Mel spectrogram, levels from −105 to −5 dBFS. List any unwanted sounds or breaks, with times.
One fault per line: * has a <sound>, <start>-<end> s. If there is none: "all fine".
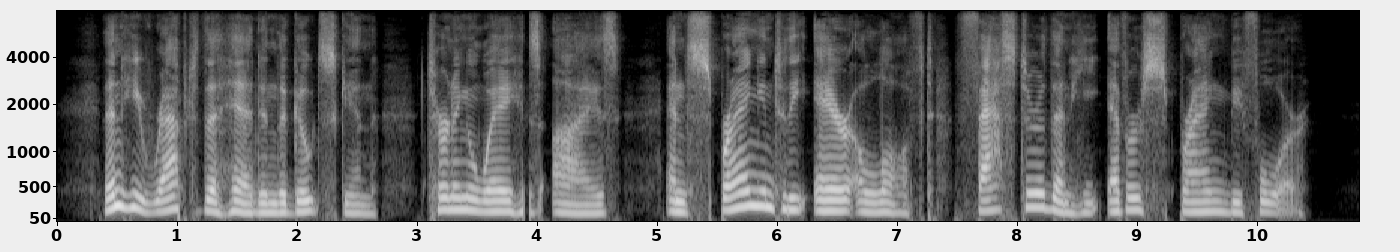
* has a dropout, 3.9-3.9 s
